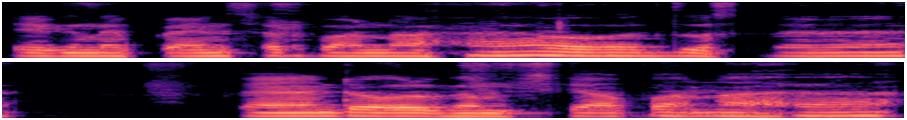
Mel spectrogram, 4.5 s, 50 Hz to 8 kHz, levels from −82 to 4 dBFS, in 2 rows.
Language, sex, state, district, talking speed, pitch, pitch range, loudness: Hindi, male, Jharkhand, Deoghar, 185 wpm, 125 Hz, 125-135 Hz, -18 LUFS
